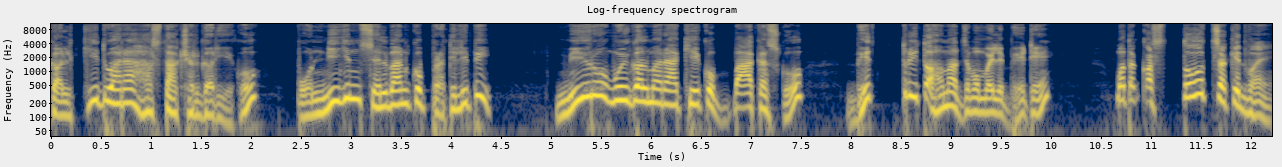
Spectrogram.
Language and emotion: Nepali, surprised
